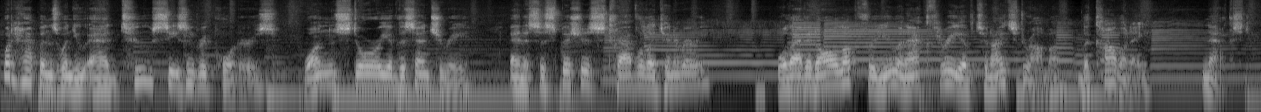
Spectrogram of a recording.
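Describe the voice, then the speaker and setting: Over clear plucked guitar music, a theatrical radio drama announcer, played by a man narrates with portentous suspense at a medium pitch. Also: expressive, moderate pace, natural voice. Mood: teasing suspense.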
